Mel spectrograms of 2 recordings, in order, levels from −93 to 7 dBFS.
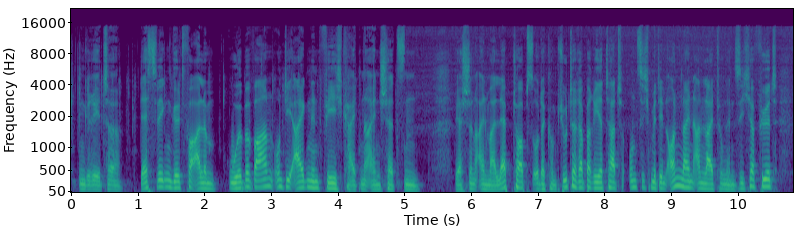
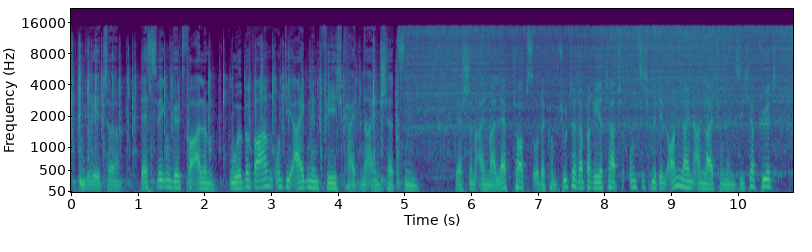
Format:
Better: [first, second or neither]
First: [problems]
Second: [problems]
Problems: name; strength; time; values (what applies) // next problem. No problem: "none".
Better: first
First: household noises; faint; throughout; 25 dB below the speech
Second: household noises; loud; throughout; 7 dB below the speech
